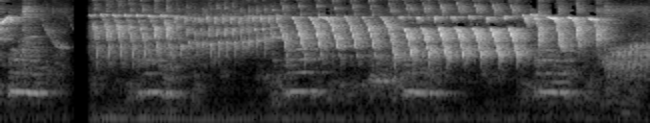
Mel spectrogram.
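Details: Canary song starting after a short gap: long high rattling trills, then a drawn-out series of fast repeated sweeping notes in a rolling rhythm, fading at the close.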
